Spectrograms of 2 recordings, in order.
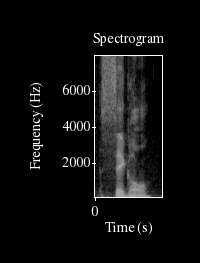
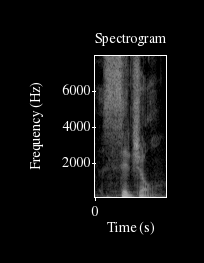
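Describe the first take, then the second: First: It uses the game's official pronunciation. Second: It uses the ordinary English pronunciation. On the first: This is the name of the city in the game. "the official D and D pronunciation is" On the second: This is the common English word. "even though the English word is"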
